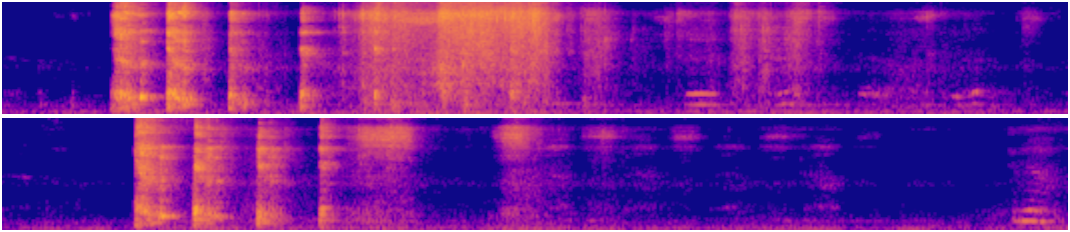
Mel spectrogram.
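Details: Child with whooping cough (pertussis) trying to sleep: two rapid runs of short, forceful coughs with a breathy, noisy intake between them.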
